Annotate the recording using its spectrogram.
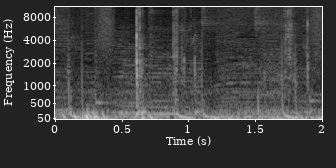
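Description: Short squirts from a trigger spray bottle spraying degreaser onto a bicycle, mixed with handling rumble from the camera, over background music.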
